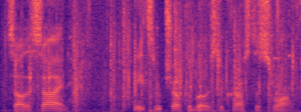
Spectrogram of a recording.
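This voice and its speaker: A man's voice: lowish voice, animated, normal speed, background noise, close to an everyday voice. An actor playing a cool young male mercenary in a video game, curt and matter-of-fact. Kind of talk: video game cutscene acting.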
